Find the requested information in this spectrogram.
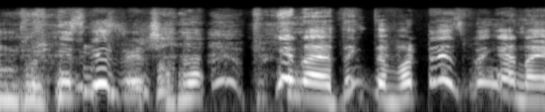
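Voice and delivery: loud, high, flustered retelling; half-laughing outburst of helplessness; laughing mock panic. Retold panic about refund, laughing. (skrattande låtsaspanik, högt)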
